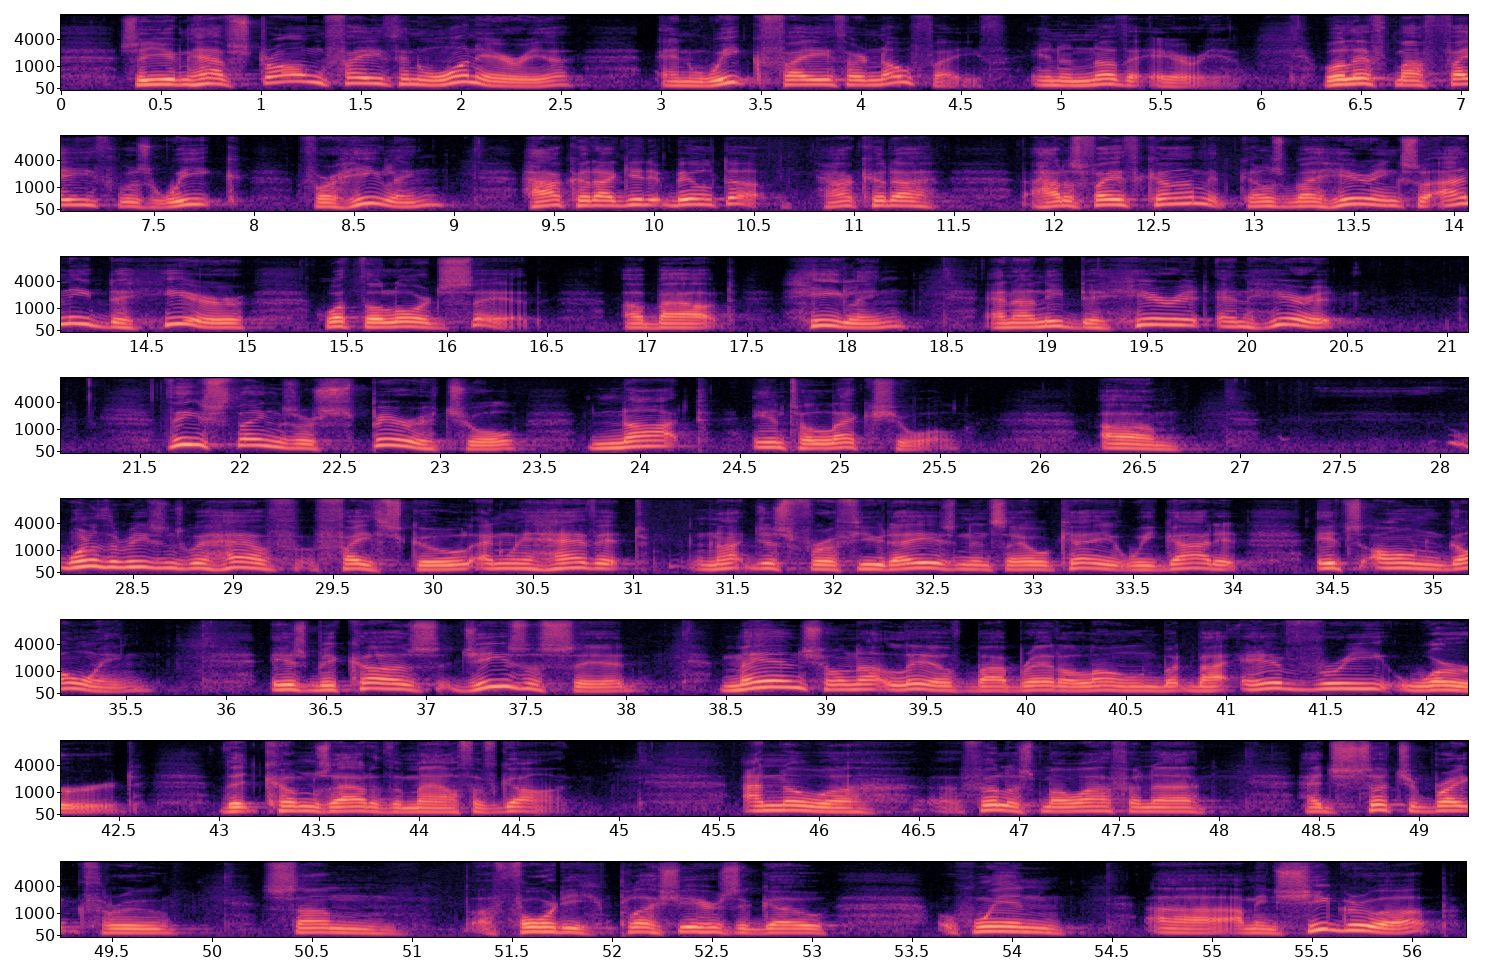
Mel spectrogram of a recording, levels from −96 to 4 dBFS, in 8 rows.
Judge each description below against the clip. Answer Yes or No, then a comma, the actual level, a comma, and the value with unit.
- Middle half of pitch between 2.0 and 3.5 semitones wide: No, average, 4.8 semitones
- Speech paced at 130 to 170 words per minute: Yes, average, 155 wpm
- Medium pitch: Yes, medium, 160 Hz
